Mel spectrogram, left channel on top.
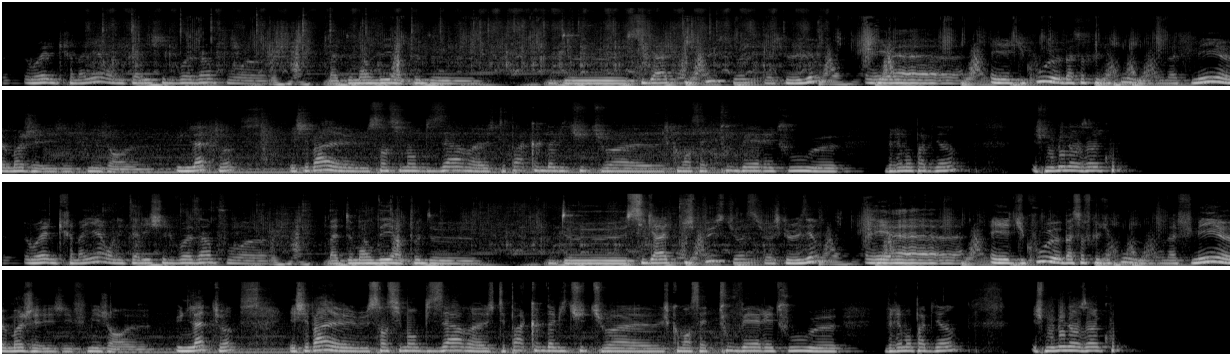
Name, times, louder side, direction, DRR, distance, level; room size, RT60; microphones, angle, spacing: voice 1, 0.0-2.7 3.3-4.7 5.5-8.3 8.6-9.6 9.9-20.8 21.1-22.3 22.6-23.4, right 2 dB, 60° right, 1.5 m, -27 dB
sound 1, 0.8-8.3, left 6 dB, 40° left, 2.1 m, -47 dB
sound 2, 1.3-7.9 8.2-10.7 10.9-12.0, left 1 dB, 15° left, 0.7 m, -34 dB
sound 3, 12.7-19.9, left 1 dB, 60° left, 2.2 m, -42 dB
13.0 x 12.0 x 7.6 m
head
